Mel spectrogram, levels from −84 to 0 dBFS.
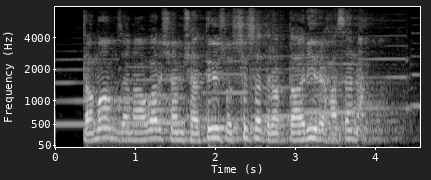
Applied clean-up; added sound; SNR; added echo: none; Wind instrument, woodwind instrument; 16 dB; reverberation time 1.7 s.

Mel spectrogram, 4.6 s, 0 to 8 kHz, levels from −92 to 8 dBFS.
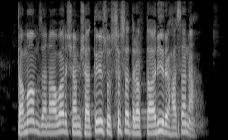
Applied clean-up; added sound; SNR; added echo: none; none; none; none.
